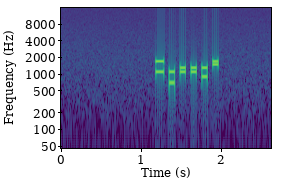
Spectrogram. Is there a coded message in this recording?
Yes: multi-frequency trunk signalling (R1, as on North American trunks) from 1.2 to 2.0 s, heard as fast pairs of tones, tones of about 70 ms. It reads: KP 2665 ST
